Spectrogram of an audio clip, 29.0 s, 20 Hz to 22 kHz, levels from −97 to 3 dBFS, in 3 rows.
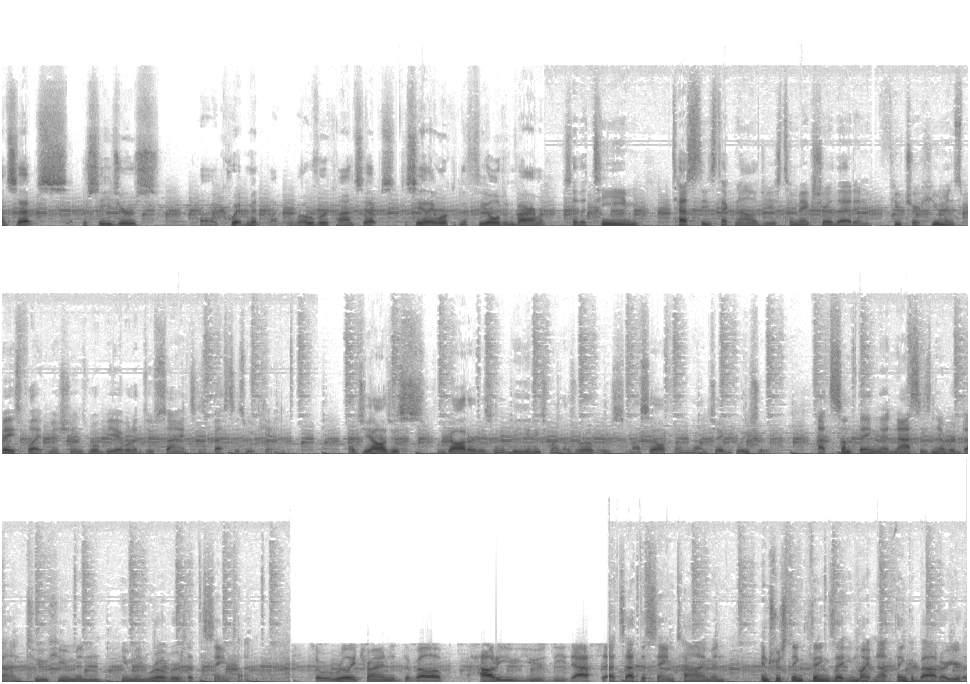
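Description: Input switched to a poorer device, from 22.21 to 25.40 s: after a 20 ms gap the sound turns dull and boxy, with nothing above 3.8 kHz, a level drop of around 5 dB and a new noise floor, likely a change to another microphone or headset profile.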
